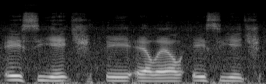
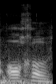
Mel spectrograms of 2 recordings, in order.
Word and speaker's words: Achall: It's Achall, Achall, but it's locals pronounce it Ochel, soft A.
